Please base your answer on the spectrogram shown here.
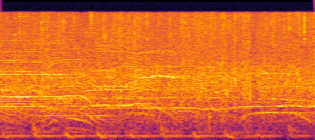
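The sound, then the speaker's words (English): A studio audience gives a congressman guest a standing ovation, with dense, continuous applause that stays loud and even throughout. “You got a standing ovation.”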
